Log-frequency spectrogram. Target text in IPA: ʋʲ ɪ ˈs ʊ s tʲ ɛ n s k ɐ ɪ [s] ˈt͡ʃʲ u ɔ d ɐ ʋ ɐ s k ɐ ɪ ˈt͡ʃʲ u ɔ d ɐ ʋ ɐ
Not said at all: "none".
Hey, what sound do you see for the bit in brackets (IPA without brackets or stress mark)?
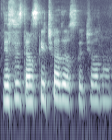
none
